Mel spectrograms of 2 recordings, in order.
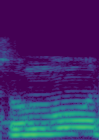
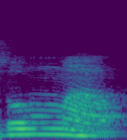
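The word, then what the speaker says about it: ثُمَّ: dan tidak ada baca summu tidak ada baca summi bacanya selalu Summa Fatha Summa ya mabniun Alal Fathi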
